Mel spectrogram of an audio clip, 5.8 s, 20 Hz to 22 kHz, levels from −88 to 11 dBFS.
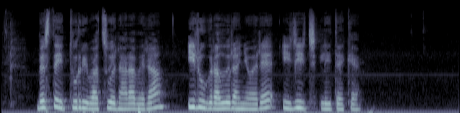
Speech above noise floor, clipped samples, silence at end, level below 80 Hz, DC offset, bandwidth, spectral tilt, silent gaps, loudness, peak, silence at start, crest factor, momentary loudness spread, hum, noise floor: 26 dB; under 0.1%; 0.75 s; -38 dBFS; under 0.1%; 15 kHz; -5 dB/octave; none; -22 LUFS; -6 dBFS; 0.15 s; 18 dB; 7 LU; 50 Hz at -40 dBFS; -47 dBFS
